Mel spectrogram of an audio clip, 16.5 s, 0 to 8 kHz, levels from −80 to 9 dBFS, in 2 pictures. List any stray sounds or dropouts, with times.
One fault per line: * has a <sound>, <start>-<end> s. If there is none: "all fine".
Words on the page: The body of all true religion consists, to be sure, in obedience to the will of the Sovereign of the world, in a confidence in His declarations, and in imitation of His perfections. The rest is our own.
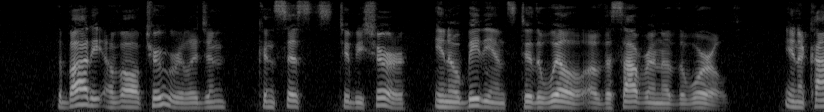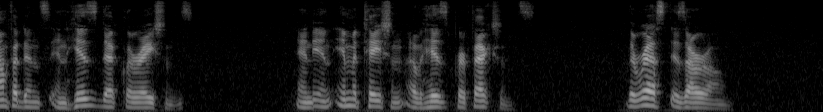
all fine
